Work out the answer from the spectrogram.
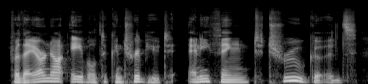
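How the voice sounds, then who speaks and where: Guy reading old philosophy like an audiobook, lowish voice, measured and formal, dry close sound. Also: fairly bright tone, dry recording. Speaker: reader of a philosophical text.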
